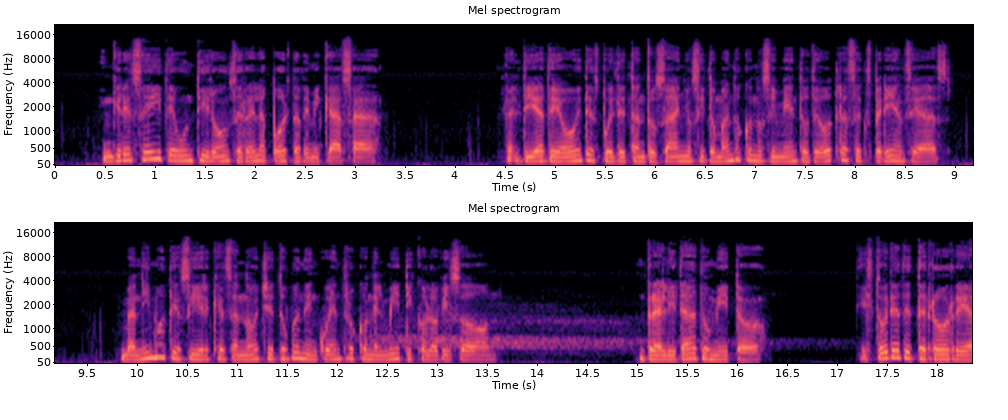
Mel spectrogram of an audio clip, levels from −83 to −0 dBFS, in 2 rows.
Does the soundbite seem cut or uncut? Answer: uncut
